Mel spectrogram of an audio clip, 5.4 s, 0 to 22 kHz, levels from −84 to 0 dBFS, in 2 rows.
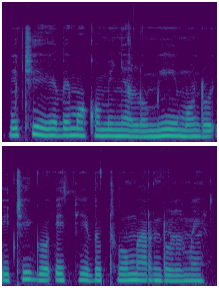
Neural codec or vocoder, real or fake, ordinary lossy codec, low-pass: vocoder, 44.1 kHz, 128 mel bands, Pupu-Vocoder; fake; none; none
